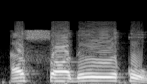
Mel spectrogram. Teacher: With Sad. Sad is a sun letter. That means it's doubled.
